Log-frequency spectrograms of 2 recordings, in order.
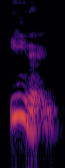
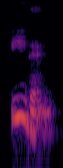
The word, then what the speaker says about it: eating: The flapped T sound in American English sounds like a very quick D sound. So for example, listen to my pronunciation of the T in the word eating.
